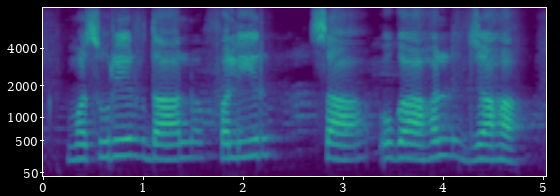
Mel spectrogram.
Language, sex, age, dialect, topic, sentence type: Magahi, female, 31-35, Northeastern/Surjapuri, agriculture, statement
